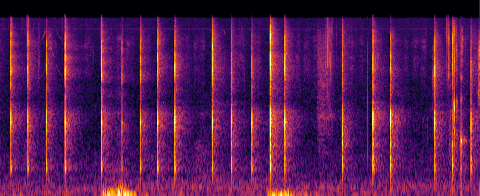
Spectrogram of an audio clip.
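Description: Chalk writing on a chalkboard: a string of sharp, irregular taps and short scratches as the chalk strikes the board and lifts off between strokes.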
